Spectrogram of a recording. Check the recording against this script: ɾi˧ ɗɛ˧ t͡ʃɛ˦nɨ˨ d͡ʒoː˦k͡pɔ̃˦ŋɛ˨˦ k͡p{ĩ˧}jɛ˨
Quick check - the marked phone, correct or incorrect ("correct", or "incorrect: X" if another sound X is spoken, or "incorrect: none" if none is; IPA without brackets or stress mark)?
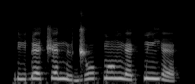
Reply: incorrect: ĩ˦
